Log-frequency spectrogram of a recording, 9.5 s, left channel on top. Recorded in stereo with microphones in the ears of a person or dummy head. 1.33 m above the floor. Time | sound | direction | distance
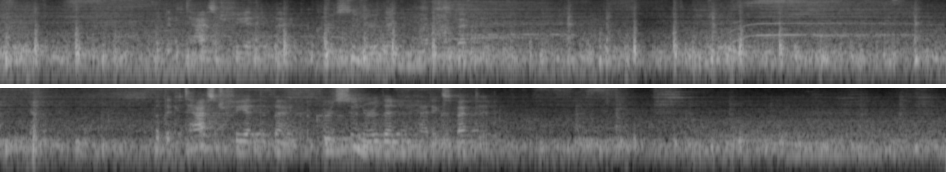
1.6 | a woman speaking | 80° right | 2.0 m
